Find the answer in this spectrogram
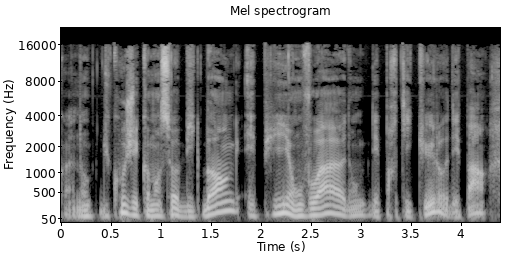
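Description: In a very clean recording with a silent background and a dry, close sound without echo, a man speaks at a moderate pace in a dark, mellow, somewhat breathy tone. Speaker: author and mathematician. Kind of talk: interview. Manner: halting.

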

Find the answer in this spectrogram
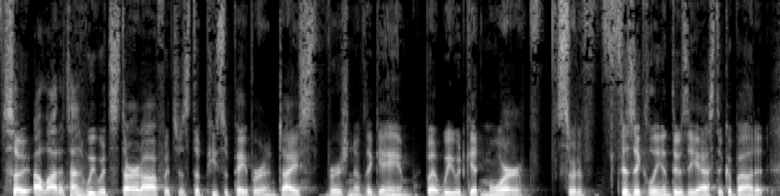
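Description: A man with a Californian accent. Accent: Californian American. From Los Angeles, San Fernando Valley. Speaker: musician. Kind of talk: interview. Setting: home, remote recording.

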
